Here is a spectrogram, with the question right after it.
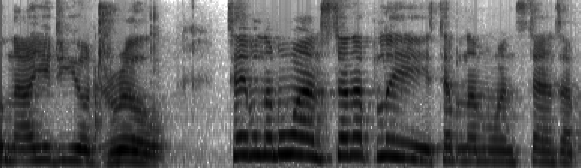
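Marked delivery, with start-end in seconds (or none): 1.5-2.9 high, loud classroom command; calling on pupils. Acted. Teacher calling table one to stand, calling out. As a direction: project it to the whole room.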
